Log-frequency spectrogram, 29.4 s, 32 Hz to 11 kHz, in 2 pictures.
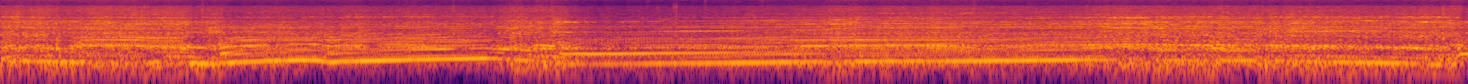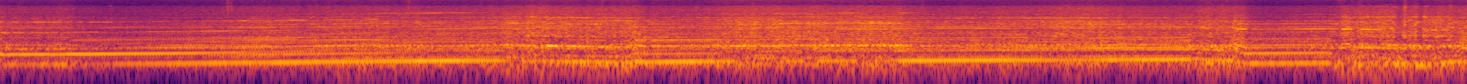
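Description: Lotus Europa GT 1600 racing car's engine heard from inside the cabin under hard acceleration up a hillclimb course, revs climbing through each gear. The pitch drops sharply about six, fifteen and twenty-seven seconds in with gear changes, then climbs again.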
